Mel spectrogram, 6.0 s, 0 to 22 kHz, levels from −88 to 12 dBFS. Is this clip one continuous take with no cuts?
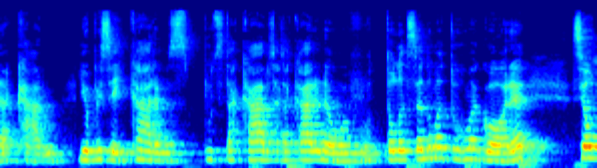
no; 1 cut; at 2.8 s

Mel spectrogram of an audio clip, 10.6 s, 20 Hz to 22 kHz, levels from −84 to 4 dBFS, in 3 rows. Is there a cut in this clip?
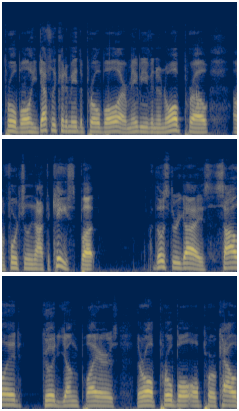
no; 0 cuts

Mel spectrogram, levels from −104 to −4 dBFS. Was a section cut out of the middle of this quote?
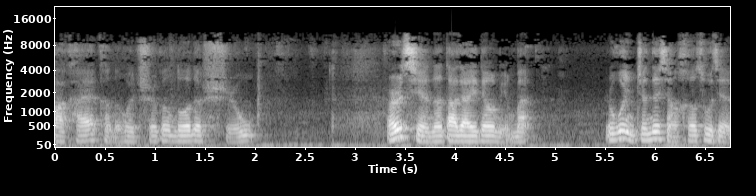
no; 0 cuts

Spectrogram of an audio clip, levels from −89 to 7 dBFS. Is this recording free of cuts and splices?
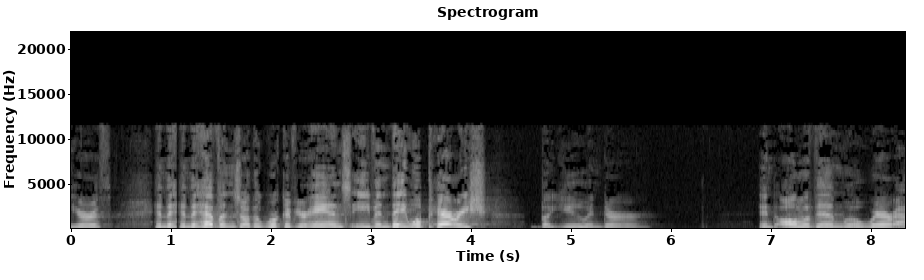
no; 1 cut; at 1.0 s

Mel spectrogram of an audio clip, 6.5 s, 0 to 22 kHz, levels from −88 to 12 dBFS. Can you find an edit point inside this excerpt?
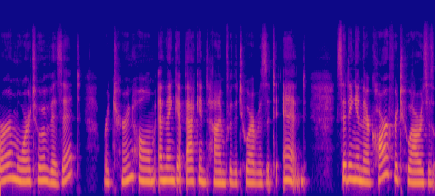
no; 0 cuts

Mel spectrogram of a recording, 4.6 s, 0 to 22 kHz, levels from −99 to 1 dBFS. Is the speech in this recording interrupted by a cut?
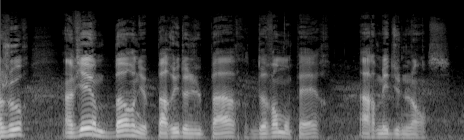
no; 0 cuts

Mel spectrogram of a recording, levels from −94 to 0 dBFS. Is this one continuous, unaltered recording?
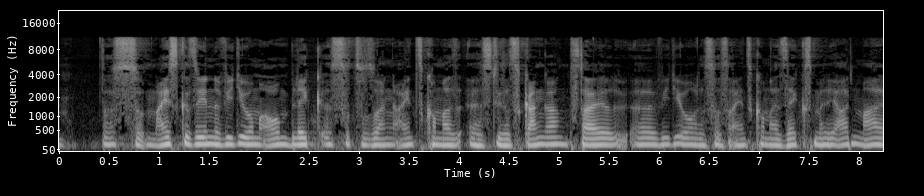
yes; 0 cuts

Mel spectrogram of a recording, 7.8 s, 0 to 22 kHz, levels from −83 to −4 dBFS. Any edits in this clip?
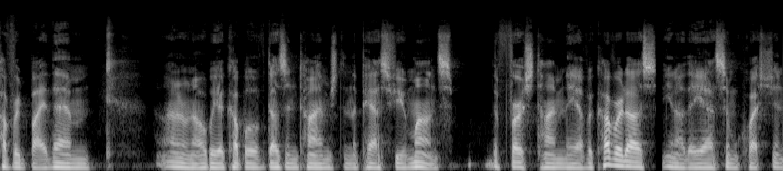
yes; 2 cuts; at 2.1 s, 3.4 s

